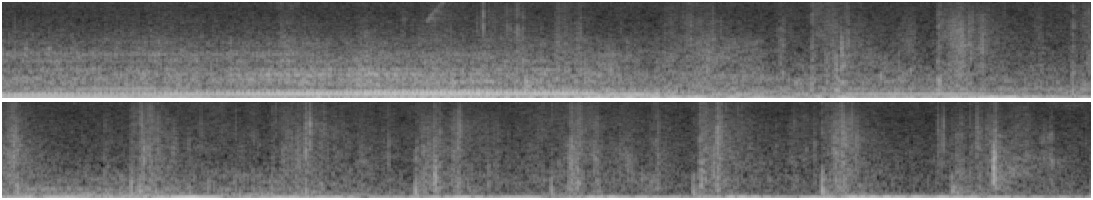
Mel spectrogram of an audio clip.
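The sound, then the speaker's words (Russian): Quiet, steady footsteps of several people on an operation walking outdoors on foot in silence at an even pace, following a low engine rumble that fades out in the first seconds. No voices. “Машину убрать, дальше пешком – соблюдать абсолютную тишину.”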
